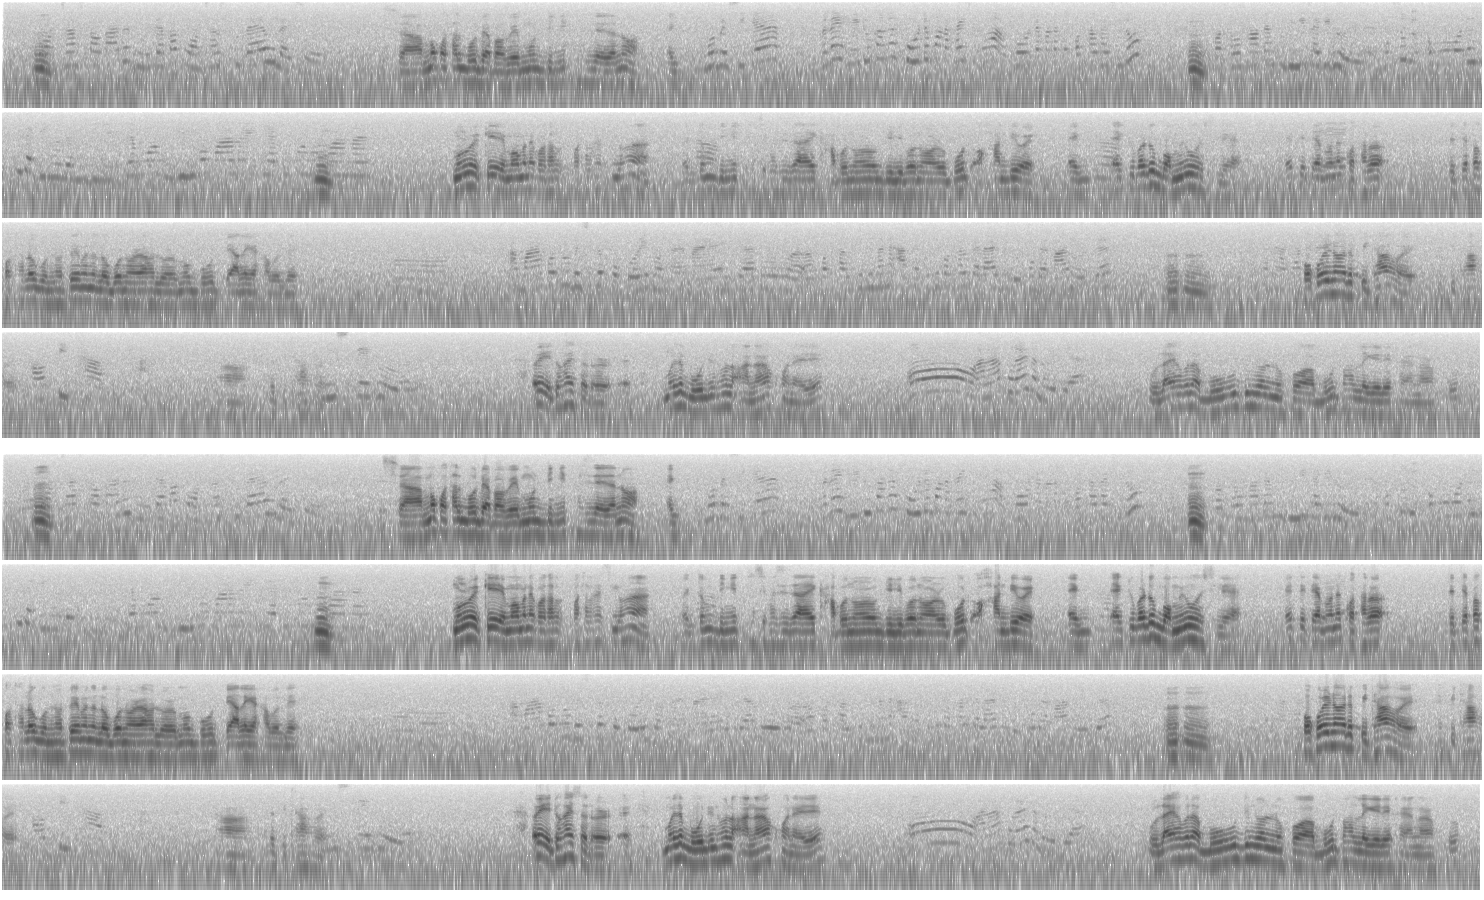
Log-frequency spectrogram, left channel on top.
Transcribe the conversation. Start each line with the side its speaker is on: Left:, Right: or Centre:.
Right: উম।
Left: পঞ্চাশ টকা যে দুইটাৰ পৰা পঞ্চাশ ফুটাইে ওলাইছে।
Right: ইচ্ ৰাম মই কঁঠাল বহুত বেয়া পাওঁ বে, মোৰ ডিঙিত ফাঁচি যায় জা ন।
Left: মই বেছিকে মানে সেইটো কাৰণে সৰুতে মই নাখাইছো নহা সৰুতে মানে মই কঁঠাল খাইছিলোঁ।
Right: উম,
Left: কঁঠাল খাওঁতে মোৰ ডিঙিত লাগি ধৰিলে মোক চোন অ খ খতে লি কি। জাগি ধৰিলে মোৰ ডিঙি তেতিয়া মই গিলিব পৰা নাই এতিয়া,। একো কৰিব
Right: উম,
Left: পৰা নাই
Right: মোৰো একেই
Left: তাৰপিছত
Right: মই মানে কঁঠাল কঁঠাল খাইছ-। লো হা একদম
Left: অ
Right: ডিঙিত ফাঁচি ফাঁচি যায় খাব নোৱাৰো গিলিব নোৱাৰো বহুত অশান্তি হয়। এক
Left: অ
Right: এক দুবাৰতো বমিও হৈছিলে, এই তেতিয়া
Left: এ
Right: মানে কঁঠালৰ তেতিয়া পা-। কঁঠালৰ গোন্ধটোৱে মানে লব নোৱাৰা হলোঁ আৰু মোৰ বহুত বেয়া লাগে খাবলে। <unintelligible>
Left: অ আমাৰ আকৌ বেছিকে পকৰী বনাই মায়ে এতিয়াতো কঁঠাল খিনি মানে আধা। সেই কঁঠাল খিনি কঁঠাল পেলাই দিলো মোৰ বেমাৰ হ'ল যে।
Right: উম উম।
Left: সেইকাৰণে আধা
Right: পকৰী
Left: পেলাই
Right: নহয়টো
Left: দিলো
Right: পিঠা হয়, পিঠা হয়
Left: অ পিঠা পিঠা
Right: অহ। এটো পিঠা হয়।
Left: মিছতেক হৈ গ'ল।
Right: অ
Left: তাৰপিছত
Right: এইটো খাই চ তৰ এ
Left: কি
Right: মই যে বহুত দিন হ'ল আনাৰস খোৱা নাই ৰে।
Left: অ আনাৰস ওলাই জানো এতিয়া।
Right: ওলাই হ'বলা বহুত দিন হল নোখোৱা বহুত ভাল লাগে ৰে খাই আনাৰসটো।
